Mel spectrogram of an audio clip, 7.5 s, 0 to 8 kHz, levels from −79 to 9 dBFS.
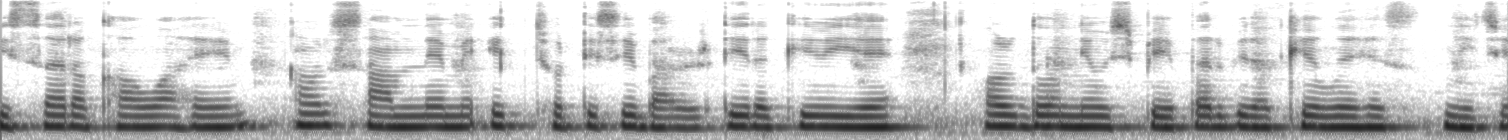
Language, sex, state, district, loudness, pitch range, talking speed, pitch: Hindi, female, Chandigarh, Chandigarh, -12 LUFS, 190-200 Hz, 175 wpm, 195 Hz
